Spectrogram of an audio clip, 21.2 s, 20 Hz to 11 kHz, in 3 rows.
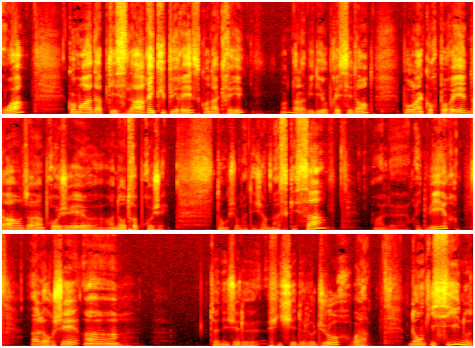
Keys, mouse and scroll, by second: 10.7 click, 11.1 space, 12.6 click, 16.7 click, 18.5 click.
